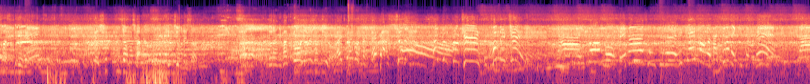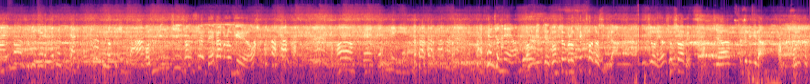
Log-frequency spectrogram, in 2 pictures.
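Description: Arena crowd at a volleyball match: many voices cheering and shouting at once, loud and unbroken.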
